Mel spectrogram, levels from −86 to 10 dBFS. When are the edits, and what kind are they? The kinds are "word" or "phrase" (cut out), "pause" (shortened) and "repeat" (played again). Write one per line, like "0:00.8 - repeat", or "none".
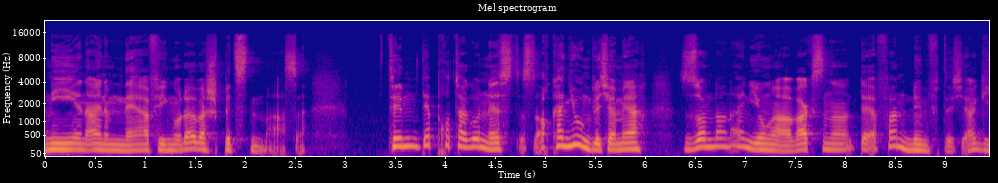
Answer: none

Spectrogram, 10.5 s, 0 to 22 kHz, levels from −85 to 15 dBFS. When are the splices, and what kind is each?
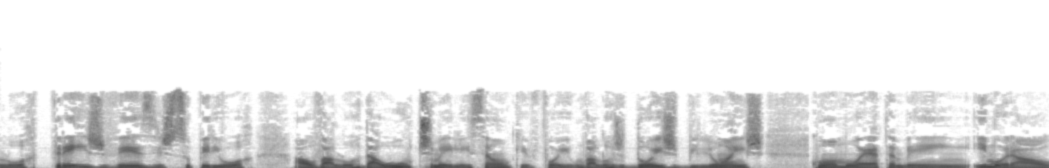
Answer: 0:08.1 - word

